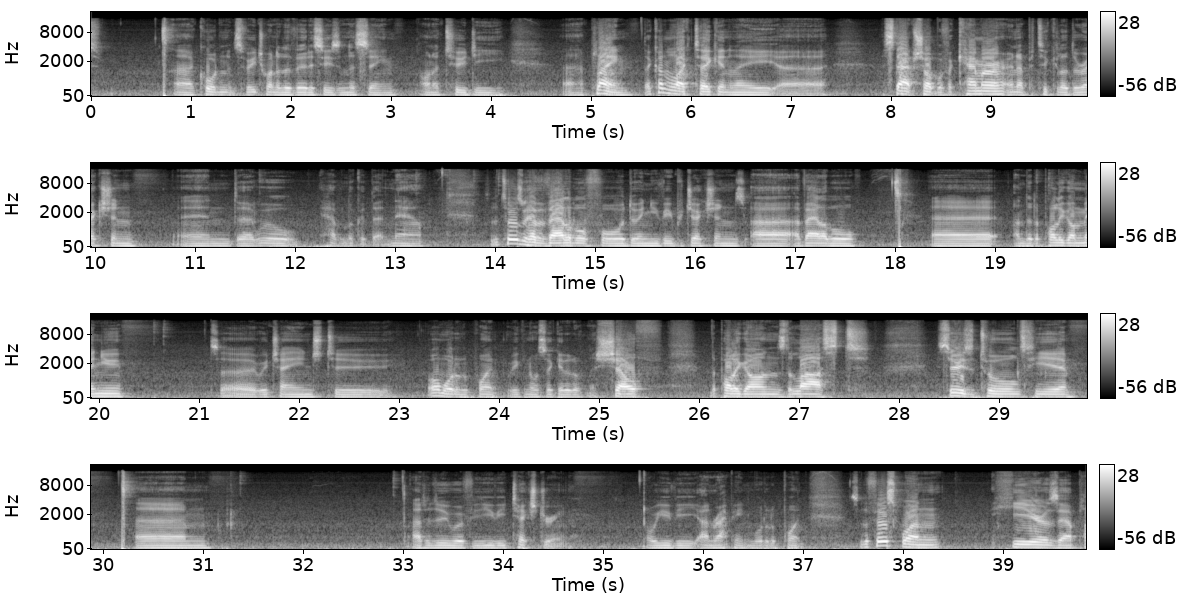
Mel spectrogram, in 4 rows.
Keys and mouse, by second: 13.8 alt+click, 14.8 ctrl+4.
